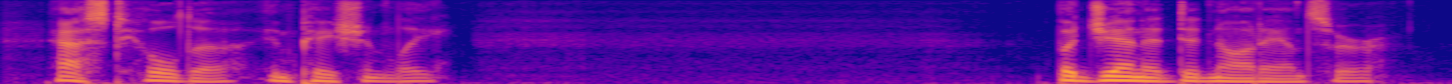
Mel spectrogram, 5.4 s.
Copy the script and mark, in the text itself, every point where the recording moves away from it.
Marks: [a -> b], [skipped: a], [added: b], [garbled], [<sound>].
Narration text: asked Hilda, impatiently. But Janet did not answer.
asked Hilda, impatiently. But Janet did not answer.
